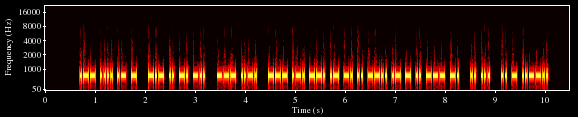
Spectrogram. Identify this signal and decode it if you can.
Morse code, heard as a keyed tone, about 34 wpm, 700 Hz. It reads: WHAT KIND OF ORGANIZATION IS IT?
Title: Sentences from Top 1000 Words - Review Part 5 - 35wpm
